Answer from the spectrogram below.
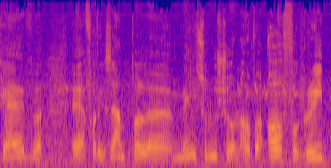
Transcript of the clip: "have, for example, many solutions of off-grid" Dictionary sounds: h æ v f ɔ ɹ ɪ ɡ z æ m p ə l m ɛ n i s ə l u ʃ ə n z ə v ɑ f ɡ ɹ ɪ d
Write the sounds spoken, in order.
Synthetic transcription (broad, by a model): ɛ v f ɔ ɹ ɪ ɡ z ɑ m p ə l m ɛ n i s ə l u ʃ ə n ə v ɑ f ɡ ɹ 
